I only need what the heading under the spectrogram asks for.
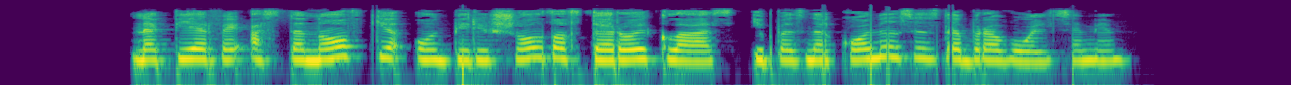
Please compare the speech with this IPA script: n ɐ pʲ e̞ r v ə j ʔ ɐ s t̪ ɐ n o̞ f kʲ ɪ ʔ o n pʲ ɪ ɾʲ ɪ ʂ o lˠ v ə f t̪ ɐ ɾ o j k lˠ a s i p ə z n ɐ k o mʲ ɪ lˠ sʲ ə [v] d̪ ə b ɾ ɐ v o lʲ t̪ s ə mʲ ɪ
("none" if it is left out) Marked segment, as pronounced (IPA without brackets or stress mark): z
